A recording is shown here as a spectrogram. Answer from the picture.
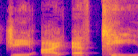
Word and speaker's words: GIF: Yeah, it's GIF. It's hard G. Yeah. Agreed. Period. If it were GIF, it would be spelled like the peanut butter.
